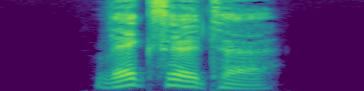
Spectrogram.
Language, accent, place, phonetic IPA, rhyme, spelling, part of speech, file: German, Germany, Berlin, [ˈvɛksl̩tə], -ɛksl̩tə, wechselte, verb, De-wechselte.ogg
- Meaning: inflection of wechseln: 1. first/third-person singular preterite 2. first/third-person singular subjunctive II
